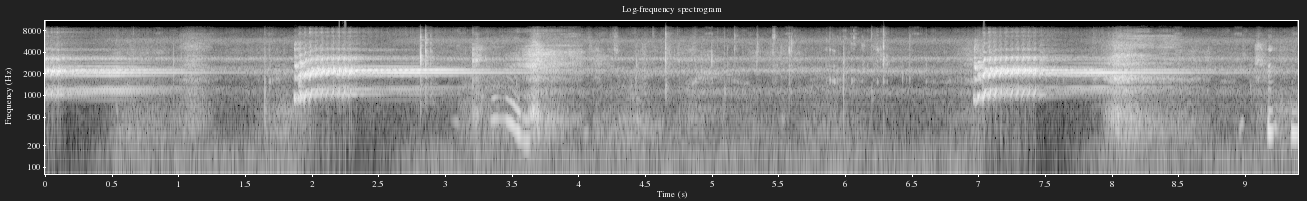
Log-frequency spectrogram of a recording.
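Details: A frog calling from a rain barrel gives two long, steady, resonant trilled tones about five seconds apart. Brief speech and a short sliding squeak are heard between the calls.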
